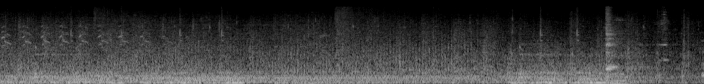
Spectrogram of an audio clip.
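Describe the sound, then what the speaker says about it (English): Helicopter in the video game Ghost Recon Wildlands: a steady, loud rotor-and-engine rumble with a throbbing low drone that runs unbroken for the whole stretch, with no one speaking. "Helicopter, get down."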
